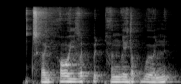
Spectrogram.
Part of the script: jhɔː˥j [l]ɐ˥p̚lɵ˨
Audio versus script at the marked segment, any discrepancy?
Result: no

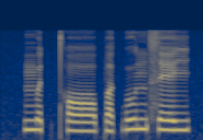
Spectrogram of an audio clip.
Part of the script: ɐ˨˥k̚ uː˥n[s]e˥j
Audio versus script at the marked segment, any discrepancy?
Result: no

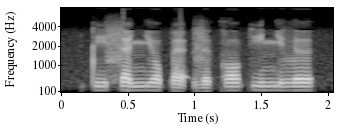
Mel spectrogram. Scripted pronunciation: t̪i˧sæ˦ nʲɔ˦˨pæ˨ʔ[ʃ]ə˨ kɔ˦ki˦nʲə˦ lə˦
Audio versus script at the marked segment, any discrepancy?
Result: yes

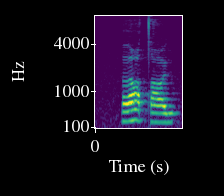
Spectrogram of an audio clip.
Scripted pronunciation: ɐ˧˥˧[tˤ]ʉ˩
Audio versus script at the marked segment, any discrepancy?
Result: no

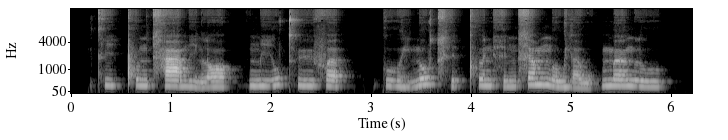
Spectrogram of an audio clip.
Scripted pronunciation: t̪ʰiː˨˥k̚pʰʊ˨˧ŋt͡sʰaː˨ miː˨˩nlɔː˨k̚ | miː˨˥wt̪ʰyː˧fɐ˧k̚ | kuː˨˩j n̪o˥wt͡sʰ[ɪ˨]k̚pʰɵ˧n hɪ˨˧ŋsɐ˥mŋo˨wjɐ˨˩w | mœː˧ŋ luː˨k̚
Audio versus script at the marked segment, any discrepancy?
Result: no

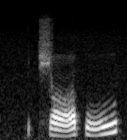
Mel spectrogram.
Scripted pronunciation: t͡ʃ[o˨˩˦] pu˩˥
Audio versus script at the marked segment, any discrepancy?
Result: yes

